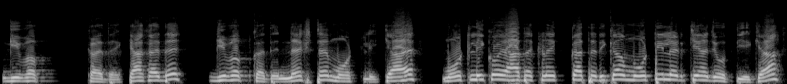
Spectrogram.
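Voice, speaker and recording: A man's voice: high voice, moderate pace, mellow, muffled recording. A man teaching an exam vocabulary lesson, spelling words out letter by letter and asking questions that he answers himself. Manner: call-and-response drilling, spells words letter by letter; asks rhetorical questions then answers them. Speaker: English teacher.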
